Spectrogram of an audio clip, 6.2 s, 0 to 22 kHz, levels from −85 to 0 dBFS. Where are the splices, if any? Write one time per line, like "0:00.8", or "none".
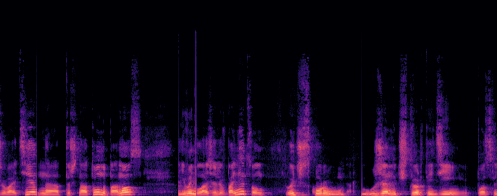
0:04.5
